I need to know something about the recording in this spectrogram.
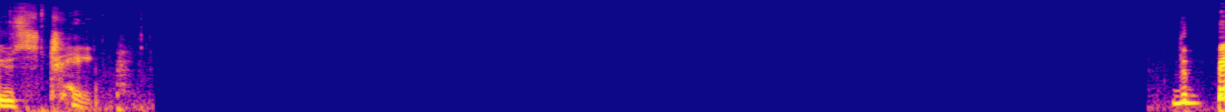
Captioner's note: no Sound Present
